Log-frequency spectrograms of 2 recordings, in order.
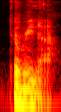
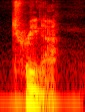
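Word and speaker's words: T'Rina: So what we learned at the party earlier when Saru was dancing with Tarina. I think I said her name wrong the last time. Trina.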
